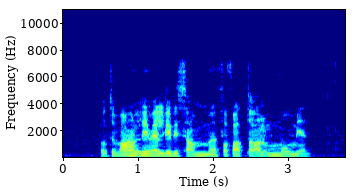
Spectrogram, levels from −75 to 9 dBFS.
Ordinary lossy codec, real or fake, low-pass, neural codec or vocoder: Opus, 64 kbps; fake; 7.2 kHz; codec, 16 kHz, 16 kbps, FreqCodec, larger model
